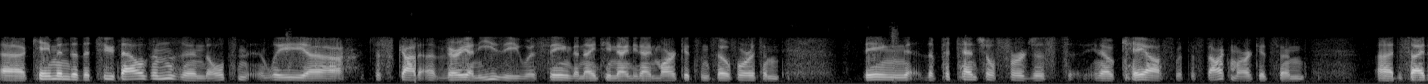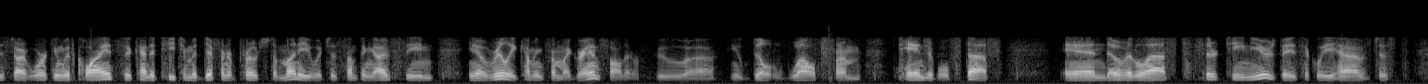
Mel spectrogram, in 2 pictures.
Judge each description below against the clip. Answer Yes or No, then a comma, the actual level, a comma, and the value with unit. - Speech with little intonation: Yes, narrow, 2.1 semitones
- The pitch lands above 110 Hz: No, low, 100 Hz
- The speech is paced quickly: No, average, 170 wpm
